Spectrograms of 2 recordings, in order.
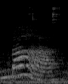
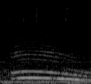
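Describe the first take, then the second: First: A short m sound followed by a vowel. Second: A continuous hum with no vowel after it. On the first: The speaker calls it wrong. "not ma" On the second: The speaker calls it right. "make sure you're saying mmm"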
